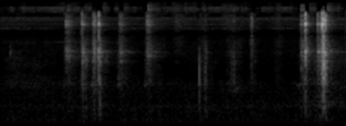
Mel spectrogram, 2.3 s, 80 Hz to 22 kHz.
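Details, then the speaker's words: Plomb 5249 ratchet after a cleaning bath, before disassembly: bursts of sharp, uneven clicks as one direction ratchets rough while the other side sounds good. The owner fears rusted or broken internal parts. "she is a nice old old ratchet and listen to her now this actually when I after I got it out of the bath it don't sound as good"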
